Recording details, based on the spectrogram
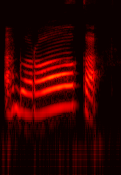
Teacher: Adoro masih mad tabi'i, panjangnya dua harkat.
